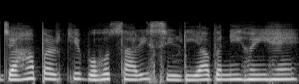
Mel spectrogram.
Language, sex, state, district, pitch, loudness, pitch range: Hindi, female, Madhya Pradesh, Dhar, 230 Hz, -16 LUFS, 220-240 Hz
